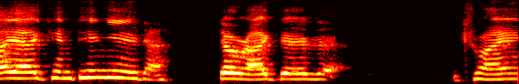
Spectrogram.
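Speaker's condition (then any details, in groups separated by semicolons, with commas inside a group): Cerebral palsy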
